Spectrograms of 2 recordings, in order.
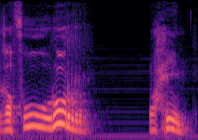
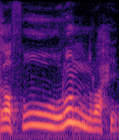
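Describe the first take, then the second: First: The n merges fully into a doubled r. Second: An n sound is heard before the r. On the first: The speaker calls it right. "we say" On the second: The speaker calls it wrong. "We don't say"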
